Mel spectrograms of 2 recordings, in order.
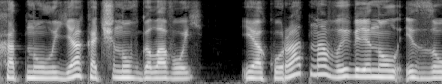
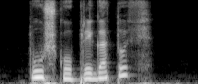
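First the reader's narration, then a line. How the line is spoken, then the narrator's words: Whisper. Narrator (Russian): шепнул я Марусе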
